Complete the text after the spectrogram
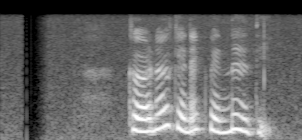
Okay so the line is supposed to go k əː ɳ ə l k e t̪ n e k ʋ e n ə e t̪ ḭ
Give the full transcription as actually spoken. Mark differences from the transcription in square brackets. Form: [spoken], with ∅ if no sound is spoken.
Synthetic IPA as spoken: k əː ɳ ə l k e [∅] n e k ʋ e [nː] ə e t̪ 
